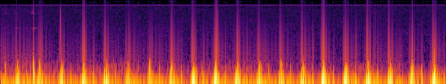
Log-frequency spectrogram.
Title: My strong heartbeat sound❤️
